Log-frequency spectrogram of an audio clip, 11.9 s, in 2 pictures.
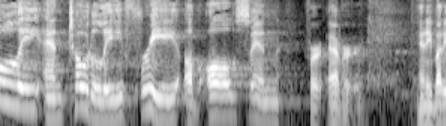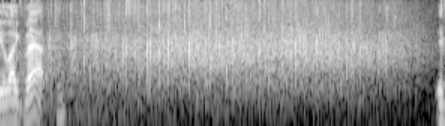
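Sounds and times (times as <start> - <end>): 
speech: 0.0 - 7.0
audience clapping: 5.4 - 11.8.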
